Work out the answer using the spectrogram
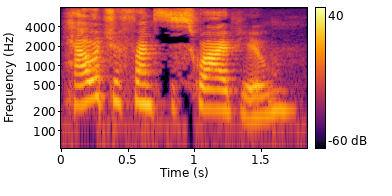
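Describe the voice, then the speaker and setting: A woman's voice: fairly high pitch, expressive, normal speed, bright, forceful tone, slightly rough. A woman in her twenties chatting casually, reading out questions and answering them. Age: 20s. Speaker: co-host. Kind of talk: casual chat.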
